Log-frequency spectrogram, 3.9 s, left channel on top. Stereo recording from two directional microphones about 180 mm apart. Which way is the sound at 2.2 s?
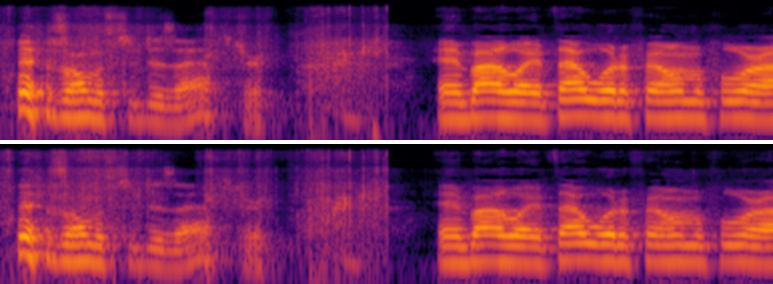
5° left (ahead or behind).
